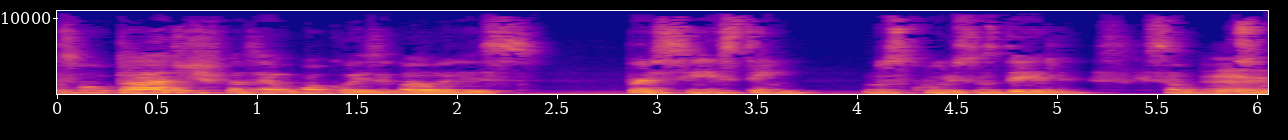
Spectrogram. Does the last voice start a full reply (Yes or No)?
Yes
